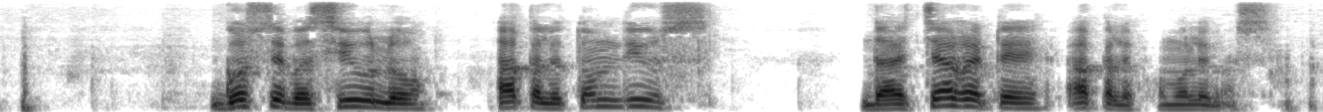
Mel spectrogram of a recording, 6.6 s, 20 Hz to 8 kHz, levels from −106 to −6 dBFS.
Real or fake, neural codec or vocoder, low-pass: real; none; 7.2 kHz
